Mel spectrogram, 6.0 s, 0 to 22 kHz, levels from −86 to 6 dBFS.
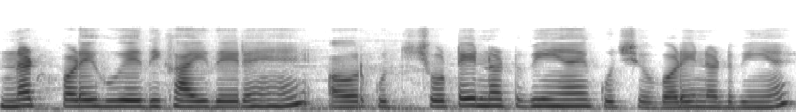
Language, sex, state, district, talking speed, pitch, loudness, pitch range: Hindi, female, Chhattisgarh, Kabirdham, 170 wpm, 215 Hz, -17 LUFS, 195-225 Hz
